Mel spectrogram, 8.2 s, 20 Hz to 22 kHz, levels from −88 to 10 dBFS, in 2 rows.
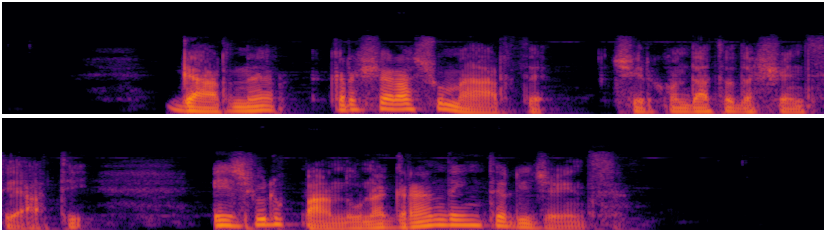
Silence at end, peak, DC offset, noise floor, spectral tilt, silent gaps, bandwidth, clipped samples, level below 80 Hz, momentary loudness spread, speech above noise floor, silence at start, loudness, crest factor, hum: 1 s; -4 dBFS; under 0.1%; -77 dBFS; -7.5 dB/octave; none; 7.4 kHz; under 0.1%; -44 dBFS; 14 LU; 52 dB; 0.85 s; -25 LUFS; 22 dB; none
